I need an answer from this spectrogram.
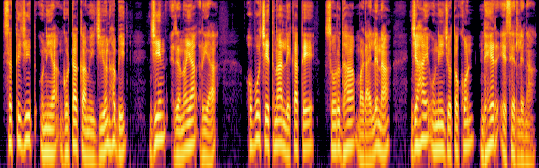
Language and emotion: Santali, neutral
